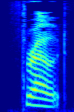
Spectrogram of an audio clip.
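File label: "throat", English; whats the matter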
